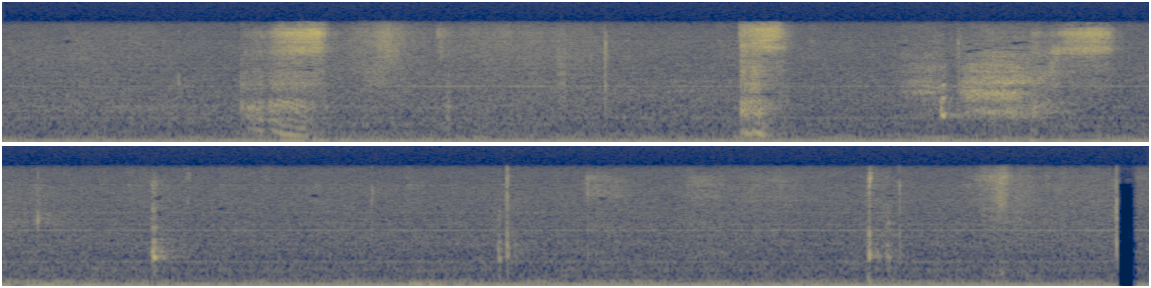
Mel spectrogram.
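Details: Baby hiccups: several brief, sharp, irregularly spaced hiccup sounds from an infant over a steady low background hum.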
